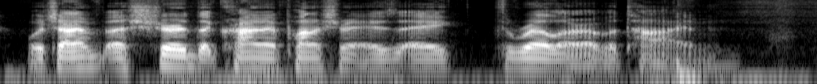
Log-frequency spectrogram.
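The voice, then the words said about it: Heavily sarcastic tone. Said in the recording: “I'm being sarcastic. ... I'm being sarcastic. ... dripping with sarcasm”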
